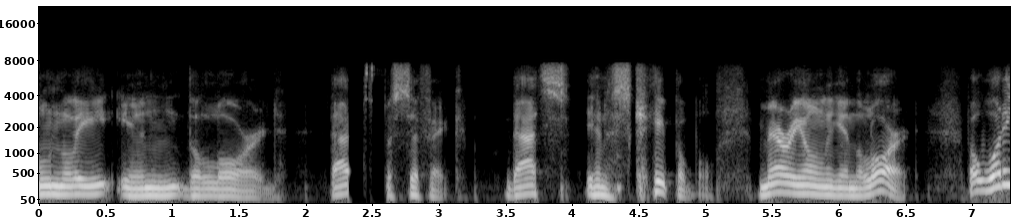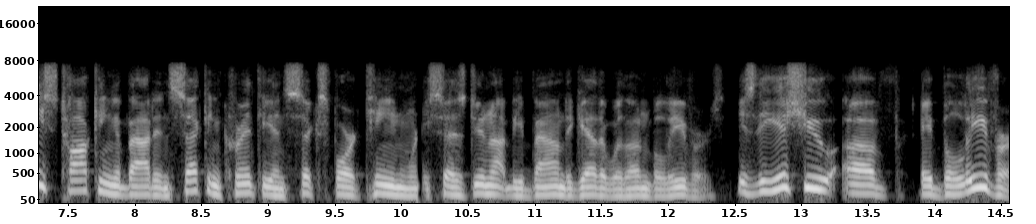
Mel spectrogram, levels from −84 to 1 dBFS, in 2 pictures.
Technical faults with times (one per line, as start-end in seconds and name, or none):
2.32-2.62 lost AMR speech frames
10.12-10.21 lost AMR speech frames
